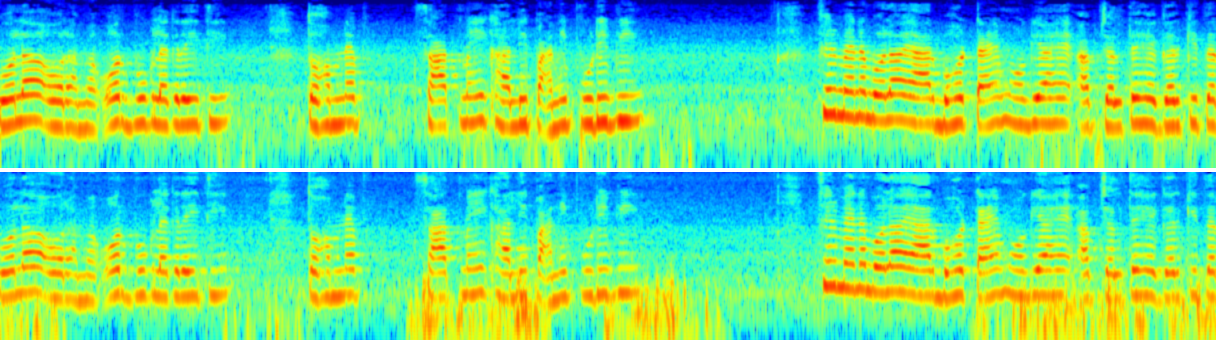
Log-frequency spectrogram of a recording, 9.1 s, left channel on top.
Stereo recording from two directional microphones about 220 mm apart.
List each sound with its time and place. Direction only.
0.0 s a woman's voice: 10° left (ahead or behind)
6.1 s a woman's voice: centre (ahead or behind)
